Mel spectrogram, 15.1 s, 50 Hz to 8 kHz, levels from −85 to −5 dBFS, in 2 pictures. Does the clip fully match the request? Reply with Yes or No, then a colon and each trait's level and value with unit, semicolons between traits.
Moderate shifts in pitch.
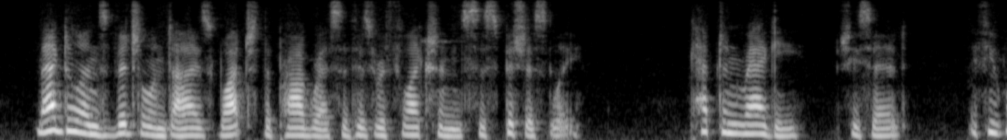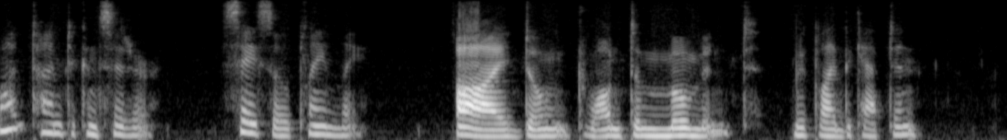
Yes: average, 4.5 semitones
